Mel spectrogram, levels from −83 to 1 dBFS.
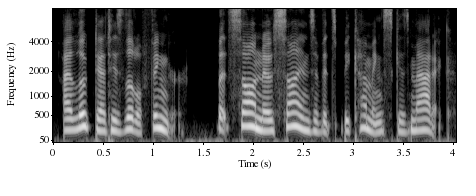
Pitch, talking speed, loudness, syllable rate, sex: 210 Hz, 210 wpm, -19 LUFS, 6.0 syllables/s, female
